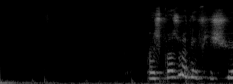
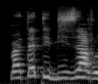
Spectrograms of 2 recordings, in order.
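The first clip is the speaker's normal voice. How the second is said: usual speaking voice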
